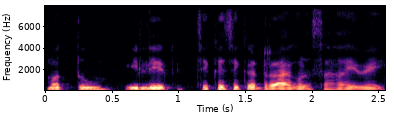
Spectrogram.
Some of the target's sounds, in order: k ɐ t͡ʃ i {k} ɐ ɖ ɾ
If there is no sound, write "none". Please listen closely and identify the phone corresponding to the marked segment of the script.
k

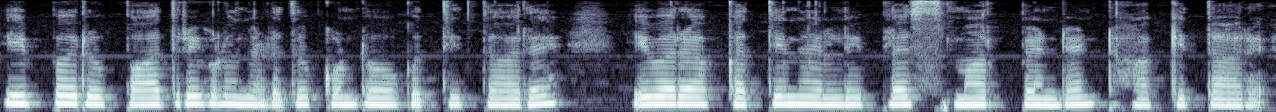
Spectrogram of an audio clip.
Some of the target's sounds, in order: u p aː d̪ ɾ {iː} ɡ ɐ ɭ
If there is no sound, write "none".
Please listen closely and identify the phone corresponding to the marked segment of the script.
i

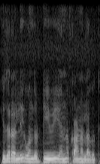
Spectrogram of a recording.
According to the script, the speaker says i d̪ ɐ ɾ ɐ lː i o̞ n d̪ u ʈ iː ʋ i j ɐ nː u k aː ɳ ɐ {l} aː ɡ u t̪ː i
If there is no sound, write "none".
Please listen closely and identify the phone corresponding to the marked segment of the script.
l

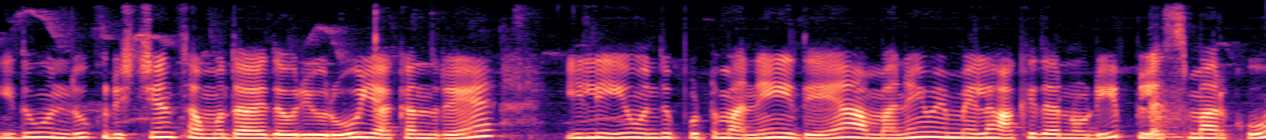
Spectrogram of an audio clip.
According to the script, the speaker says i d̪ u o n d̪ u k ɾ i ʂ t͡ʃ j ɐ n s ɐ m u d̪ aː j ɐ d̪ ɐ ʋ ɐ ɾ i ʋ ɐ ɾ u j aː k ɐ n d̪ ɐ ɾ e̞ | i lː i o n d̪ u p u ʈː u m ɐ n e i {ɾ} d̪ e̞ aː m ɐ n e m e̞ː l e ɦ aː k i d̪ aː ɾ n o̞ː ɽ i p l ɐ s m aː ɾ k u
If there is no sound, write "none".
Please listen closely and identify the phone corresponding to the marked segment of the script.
none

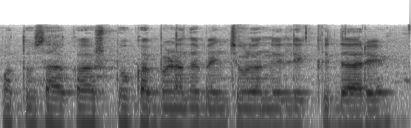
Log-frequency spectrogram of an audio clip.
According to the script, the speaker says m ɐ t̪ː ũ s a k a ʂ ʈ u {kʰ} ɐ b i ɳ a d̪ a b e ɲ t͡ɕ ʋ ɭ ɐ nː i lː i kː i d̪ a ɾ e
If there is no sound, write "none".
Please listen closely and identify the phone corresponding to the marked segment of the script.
k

